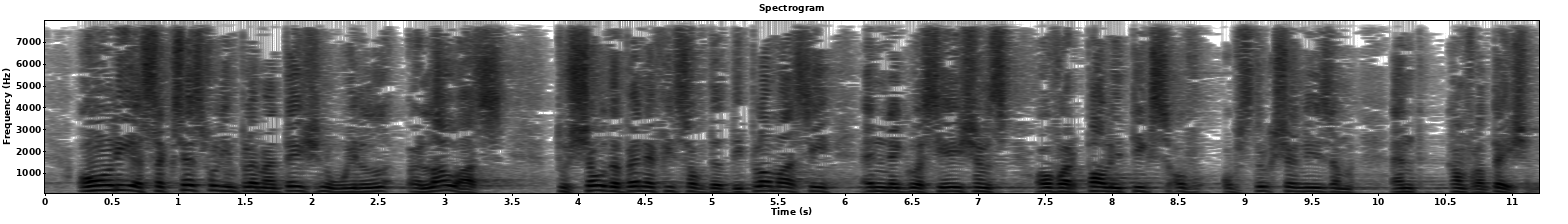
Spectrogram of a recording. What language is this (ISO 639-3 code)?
eng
